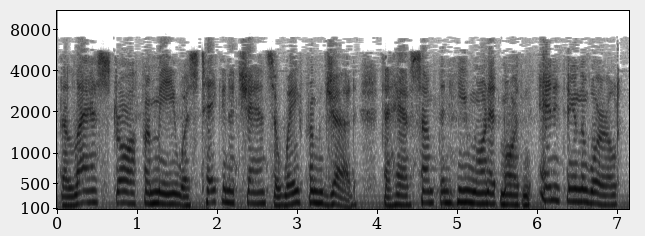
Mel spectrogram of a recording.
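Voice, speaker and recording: A dull old radio drama recording with a faint hum. A woman acts out a weary American wife and mother, guarded and plain-spoken, in a low voice for a woman. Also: normal speed, darkish tone, lightly acted. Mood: hurt, wary. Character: weary, wary working-class wife and mother.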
